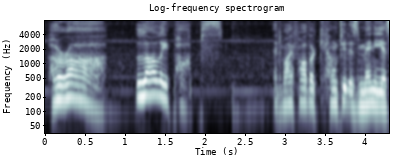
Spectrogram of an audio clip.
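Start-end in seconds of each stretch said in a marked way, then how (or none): 0.1-2.2 high, drawn-out gleeful cheer; storybook hurrah, pitched up and stretched; cheering shout. A narrator's reading. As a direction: cheer it like a whole eager crowd. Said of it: "A whole chorus of voices shouted".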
